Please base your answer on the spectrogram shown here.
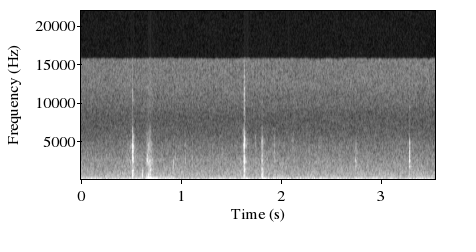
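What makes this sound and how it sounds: A small solid brown tar soap bar, held in the fingers, is sliced with a utility knife blade. Six short, dry cutting clicks and scrapes come at an uneven pace over a quiet low hum, with bright tips on each cut.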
